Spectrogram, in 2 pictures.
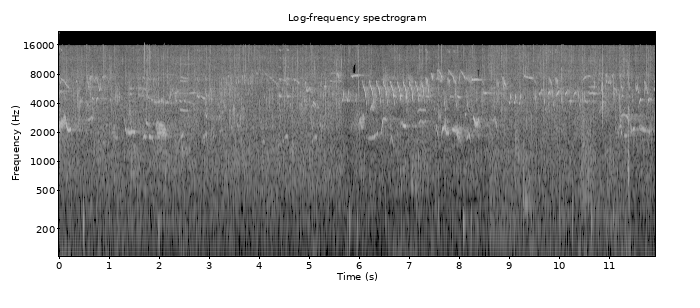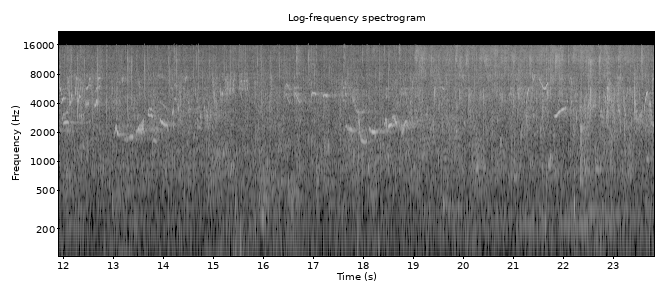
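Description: Wild songbirds chirping and singing, with fast trills between about six and ten seconds in, over a steady hiss of light rain.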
